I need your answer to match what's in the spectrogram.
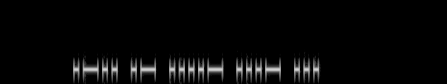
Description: Morse code, heard as a keyed tone, about 25 wpm, 700 Hz. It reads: LA4VS
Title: DXCC-100 Call Signs - 5 Characters - Repeated 2x - 25wpm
